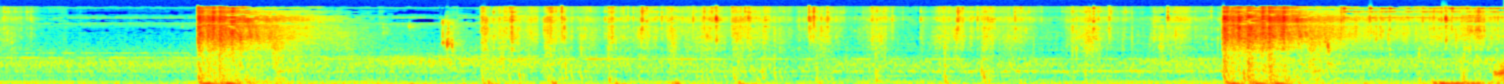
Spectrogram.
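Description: Gunshots bang.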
